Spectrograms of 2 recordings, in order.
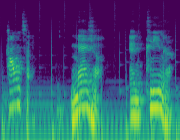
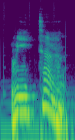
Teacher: whereas counter, measure, and cleaner are stressed on the first syllable, return is stressed on the second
